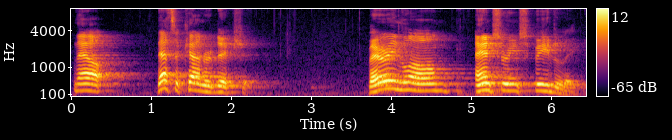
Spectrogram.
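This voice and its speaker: An older man preaching an informal, encouraging sermon in a slow, plainspoken way. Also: sits high, fairly bright tone. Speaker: pastor. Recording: echoey room, hall reverb.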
